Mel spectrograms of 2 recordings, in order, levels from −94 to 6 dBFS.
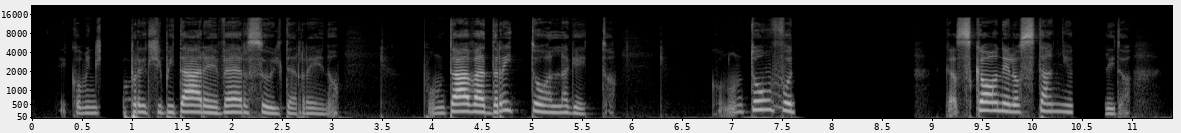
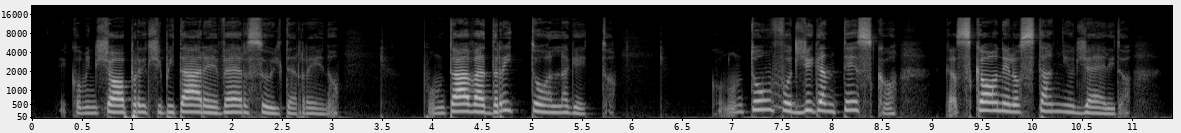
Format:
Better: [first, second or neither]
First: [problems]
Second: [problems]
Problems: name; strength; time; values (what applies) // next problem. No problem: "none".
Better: second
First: audio cutting out; at 0.5 s, at 7.5 s for 1 s and at 10 s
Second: none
